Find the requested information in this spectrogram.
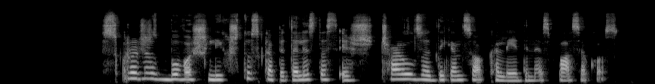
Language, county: Lithuanian, Panevėžys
